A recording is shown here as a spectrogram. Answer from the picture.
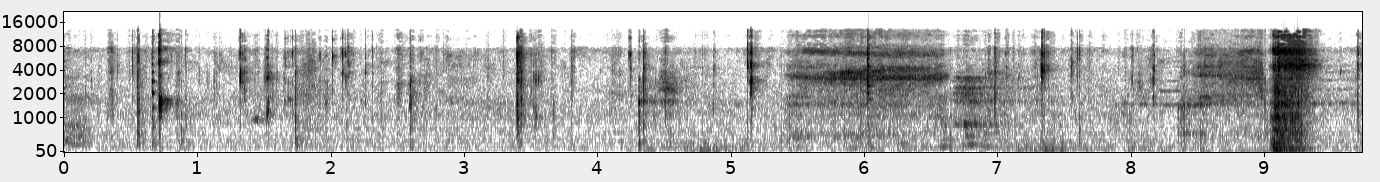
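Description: Chewing with small scattered mouth and finger clicks as a man eats naan and chicken curry by hand, and one loud short sound near the end.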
